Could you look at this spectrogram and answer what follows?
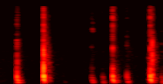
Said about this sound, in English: What are you clicking on? I just tapped on my finger on the computer. Oh, okay. Well, it's making like a loud noise.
